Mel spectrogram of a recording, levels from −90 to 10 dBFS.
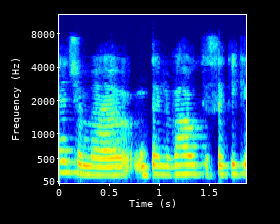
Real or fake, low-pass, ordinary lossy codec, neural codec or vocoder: real; 10.8 kHz; AAC, 32 kbps; none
